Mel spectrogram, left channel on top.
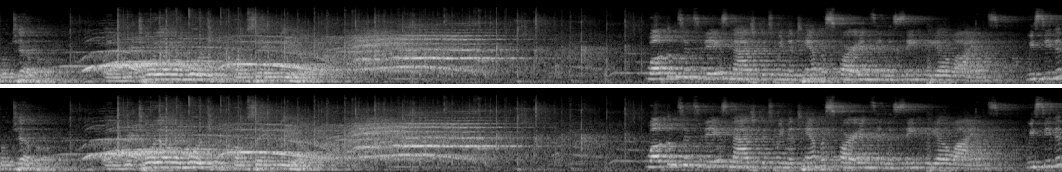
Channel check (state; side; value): normal; both; correlation 0.80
